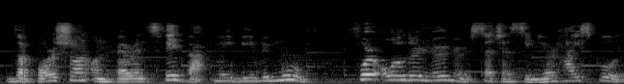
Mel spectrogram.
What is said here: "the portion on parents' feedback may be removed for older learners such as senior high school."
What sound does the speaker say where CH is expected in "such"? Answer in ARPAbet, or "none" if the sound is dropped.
CH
